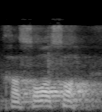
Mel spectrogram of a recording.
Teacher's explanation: خا پر ہے موٹا پڑھیں گے، صاد پر ہے موٹا پڑھیں گے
